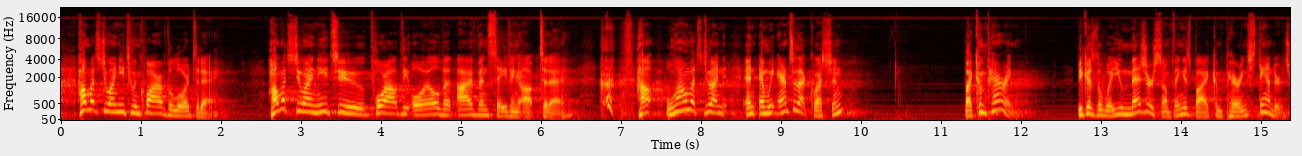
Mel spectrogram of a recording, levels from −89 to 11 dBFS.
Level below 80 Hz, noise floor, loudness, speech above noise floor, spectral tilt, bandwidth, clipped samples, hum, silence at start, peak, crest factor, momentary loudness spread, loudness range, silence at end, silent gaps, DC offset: -66 dBFS; -62 dBFS; -26 LUFS; 35 dB; -4.5 dB/octave; over 20 kHz; under 0.1%; none; 0 s; -6 dBFS; 20 dB; 8 LU; 3 LU; 0 s; none; under 0.1%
